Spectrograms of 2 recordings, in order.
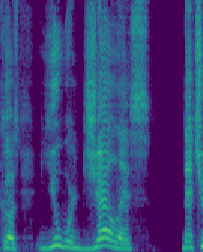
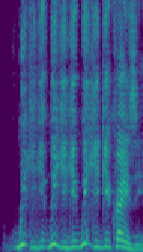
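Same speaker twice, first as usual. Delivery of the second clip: put-on stutter; 3 semitones higher than usual. Retelling how Sonny stuttered: imitating Sonny's stutter. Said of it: "You got me stuttering like Sonny".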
